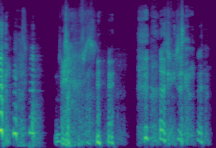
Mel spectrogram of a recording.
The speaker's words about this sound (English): I shouldn't laugh, particularly as I'm coughing right now, but...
